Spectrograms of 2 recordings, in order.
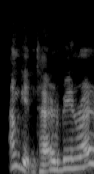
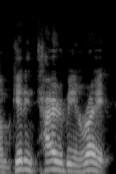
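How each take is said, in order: First: It is said in a boastful, triumphant tone. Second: It is said in a rueful, regretful tone. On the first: The speaker is bragging about being proven right. "you can take a little victory lap and then you can trot around and you say it differently" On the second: The speaker ignored their instinct and regrets it. "you knew what the right thing would, was to do and you didn't do it"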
